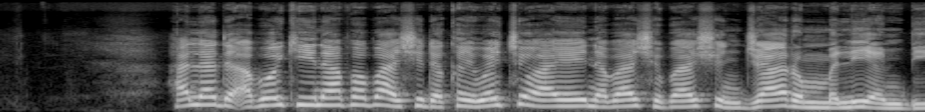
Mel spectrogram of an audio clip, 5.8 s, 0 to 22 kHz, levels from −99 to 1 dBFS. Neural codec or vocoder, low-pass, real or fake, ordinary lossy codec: none; 19.8 kHz; real; none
